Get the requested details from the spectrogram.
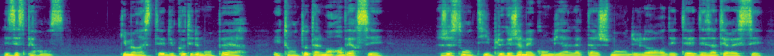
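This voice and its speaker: Male narrator, measured reading, dark husky tone. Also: on the low side. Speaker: audiobook reader. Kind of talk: audiobook narration.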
